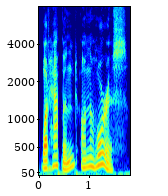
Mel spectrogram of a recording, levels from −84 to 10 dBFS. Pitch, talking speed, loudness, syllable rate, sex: 145 Hz, 165 wpm, -20 LUFS, 5.7 syllables/s, male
